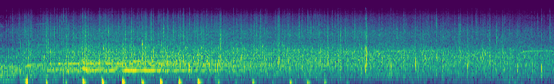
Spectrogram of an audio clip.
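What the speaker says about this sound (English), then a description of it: "Students, please give a round of applause to all the Davis staff." A graduation audience at an aerospace and maritime high school claps for school staff, a full, sustained round of crowd applause with some louder individual claps near the start, steady and continuous without speech.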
